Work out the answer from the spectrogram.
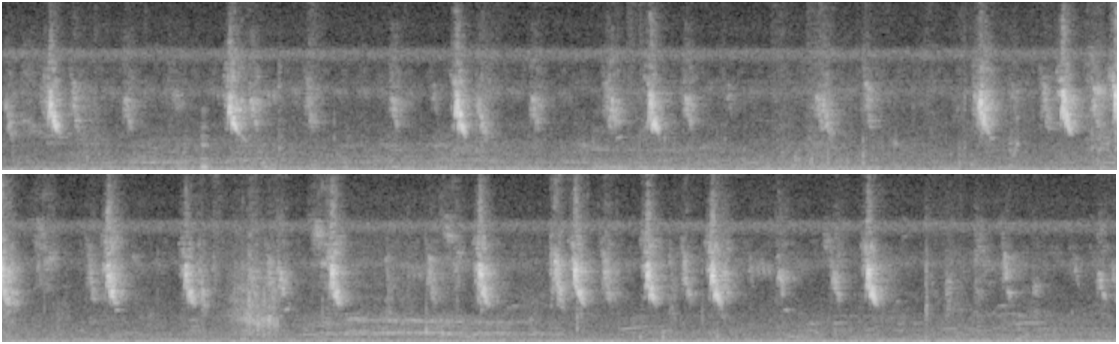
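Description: Bird chirping outdoors: short, high chirps repeated irregularly, about one or two a second.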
